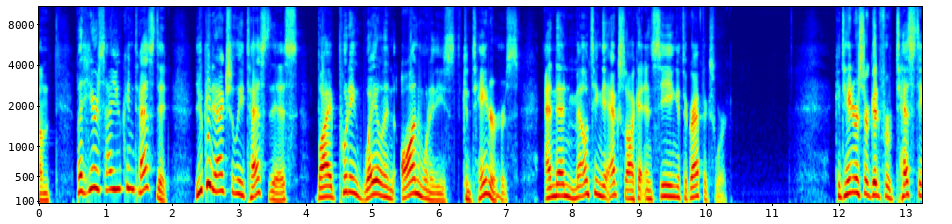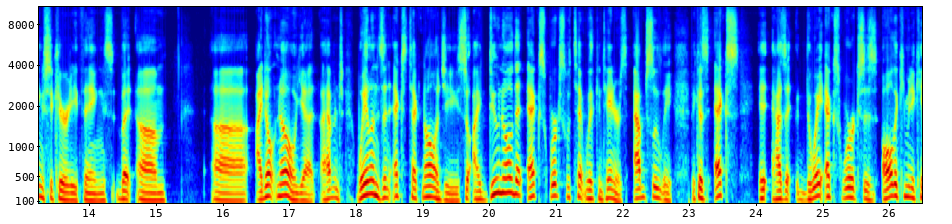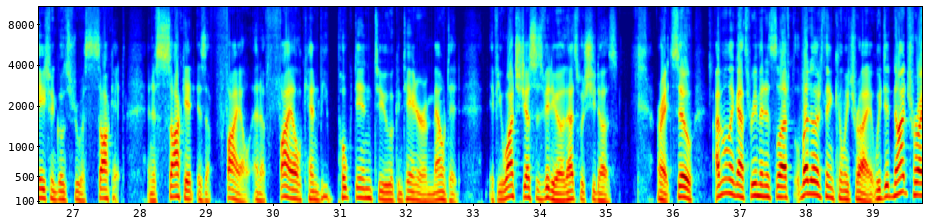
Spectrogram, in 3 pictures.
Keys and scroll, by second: 0.0-39.7 typing.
